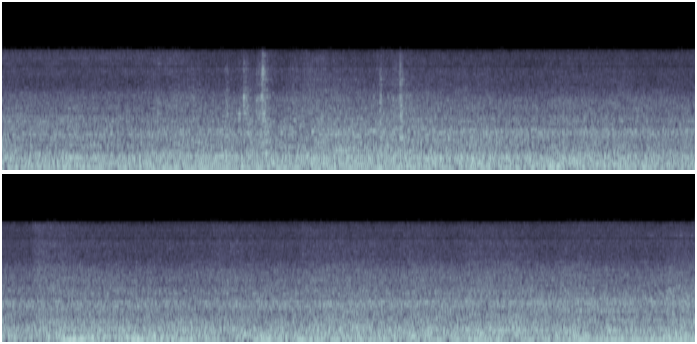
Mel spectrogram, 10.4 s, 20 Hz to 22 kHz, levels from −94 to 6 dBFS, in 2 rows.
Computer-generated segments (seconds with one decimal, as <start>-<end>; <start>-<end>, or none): 0.7-3.0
